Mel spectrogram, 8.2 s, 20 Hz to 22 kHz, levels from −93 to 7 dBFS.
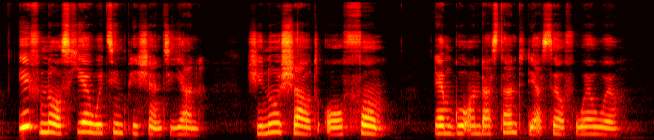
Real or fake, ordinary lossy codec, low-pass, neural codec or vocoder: real; none; none; none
